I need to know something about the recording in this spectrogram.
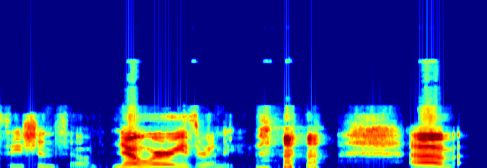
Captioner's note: laughs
